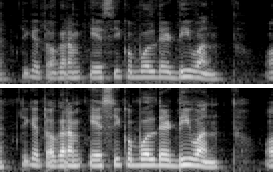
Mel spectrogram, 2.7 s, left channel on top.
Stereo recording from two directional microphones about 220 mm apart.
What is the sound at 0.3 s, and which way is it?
Speech, 50° right (ahead or behind).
